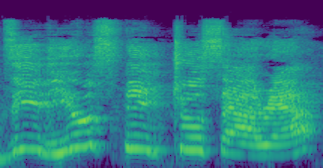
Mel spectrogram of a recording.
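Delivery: slow English question rising at the end; slow model sentence. Shown as a demonstration. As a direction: model it slowly for the class. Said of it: "Est-ce que ou te pale a Sarah?". (kesyon an dousman)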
